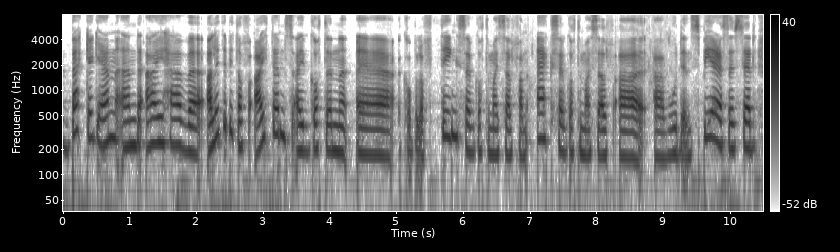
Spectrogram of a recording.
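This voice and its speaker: A woman whose first language is Swedish talks through her gameplay in English. Her speech is relaxed and halting, full of fillers and restarts. Her voice sits at a medium pitch. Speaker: gaming channel host. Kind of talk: casual let's play commentary.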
